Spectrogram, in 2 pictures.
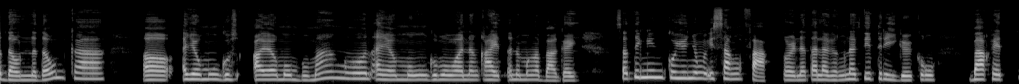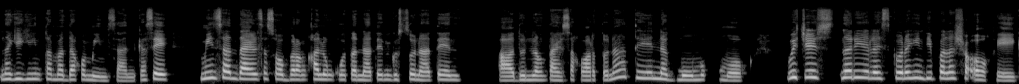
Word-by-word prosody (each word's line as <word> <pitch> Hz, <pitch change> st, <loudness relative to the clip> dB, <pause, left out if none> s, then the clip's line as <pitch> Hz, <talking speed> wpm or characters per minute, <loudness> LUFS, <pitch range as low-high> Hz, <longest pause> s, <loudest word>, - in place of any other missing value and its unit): down 205 Hz, -1 st, 0 dB
na 200 Hz, -, -2 dB
down 275 Hz, +9 st, 0 dB
ka. 260 Hz, -2 st, -1 dB, 0.4 s
Ah, 210 Hz, 0 st, +4 dB, 0.2 s
ayaw 235 Hz, 0 st, +2 dB
mong 235 Hz, -1 st, -2 dB
gus 230 Hz, -1 st, -3 dB, 0.2 s
ayaw 220 Hz, 0 st, +3 dB
mong 220 Hz, -2 st, -3 dB
bumangon, 265 Hz, +4 st, -1 dB
ayaw 220 Hz, -2 st, 0 dB
mong 215 Hz, 0 st, -1 dB
gumawa 215 Hz, 0 st, +1 dB
ng 215 Hz, 0 st, -3 dB
kahit 215 Hz, -2 st, 0 dB
anong 215 Hz, 0 st, -3 dB
mga 215 Hz, -, -3 dB
bagay. 185 Hz, 0 st, -2 dB, 0.4 s
Sa 265 Hz, 0 st, -3 dB
tingin 325 Hz, +1 st, +2 dB
ko 300 Hz, -1 st, -1 dB
'yon 285 Hz, 0 st, +1 dB
yung 260 Hz, -, -1 dB
isang 260 Hz, -2 st, 0 dB
factor 200 Hz, -1 st, -1 dB
na 205 Hz, -, -1 dB
talagang 210 Hz, -1 st, -1 dB
nagti-trigger 240 Hz, -5 st, -1 dB
kung 215 Hz, +1 st, -3 dB, 0.3 s
bakit 235 Hz, -1 st, +2 dB, 0.2 s
nagiging 250 Hz, 0 st, 0 dB
tamad 230 Hz, -3 st, -1 dB
ako 225 Hz, 0 st, 0 dB
minsan 180 Hz, -5 st, -3 dB
kasi 230 Hz, +2 st, +4 dB, 0.3 s
minsan 295 Hz, 0 st, +3 dB
dahil 250 Hz, -2 st, +5 dB
sa 260 Hz, -, -4 dB
sobrang 225 Hz, -3 st, +1 dB
kalungkutan 225 Hz, -2 st, 0 dB
natin 210 Hz, +3 st, 0 dB
gusto 225 Hz, +1 st, -1 dB
natin, 210 Hz, +1 st, +1 dB, 0.4 s
ah, 185 Hz, 0 st, +3 dB
don 205 Hz, +2 st, -1 dB
lang 200 Hz, -1 st, 0 dB
tayo 195 Hz, -2 st, 0 dB
sa 210 Hz, +3 st, -4 dB
kuwarto 200 Hz, +1 st, -1 dB
natin, 295 Hz, -2 st, 0 dB
nagmumukmok, 210 Hz, -5 st, -1 dB, 0.4 s
which 325 Hz, +1 st, +3 dB
is 325 Hz, -2 st, +2 dB
na-realize 310 Hz, -4 st, +3 dB
ko 280 Hz, -1 st, +4 dB
na 290 Hz, -, +2 dB
hindi 285 Hz, -1 st, 0 dB
pala 280 Hz, 0 st, +2 dB
siya 275 Hz, -, -2 dB
okey 185 Hz, -4 st, 0 dB
225 Hz, 180 wpm, -23 LUFS, 210-260 Hz, 0.4 s, dahil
